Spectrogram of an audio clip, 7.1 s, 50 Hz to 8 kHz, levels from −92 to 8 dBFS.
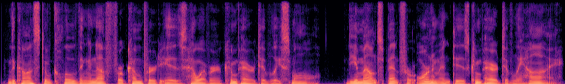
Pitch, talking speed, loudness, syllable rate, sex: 90 Hz, 160 wpm, -18 LUFS, 5.6 syllables/s, male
